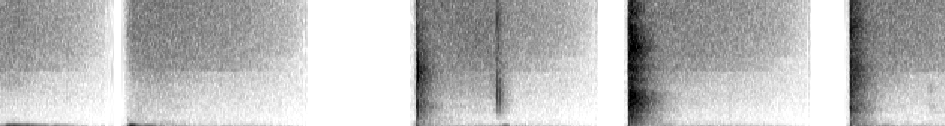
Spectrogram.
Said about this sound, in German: dem Applaus, dem langsamen Applaus von Helios, den ihr dort stehen seht.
